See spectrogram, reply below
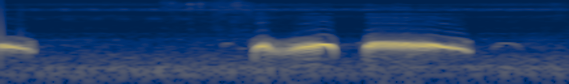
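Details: Spotted dove cooing as a lure to provoke wild doves to fight, over a low background hum: the end of a coo, then a wavering rising note and a long falling coo with a faint after-note.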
